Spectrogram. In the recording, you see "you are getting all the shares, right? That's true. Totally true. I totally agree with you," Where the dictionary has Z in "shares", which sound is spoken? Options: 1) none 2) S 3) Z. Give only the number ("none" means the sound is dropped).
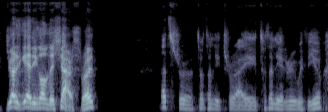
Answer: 2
